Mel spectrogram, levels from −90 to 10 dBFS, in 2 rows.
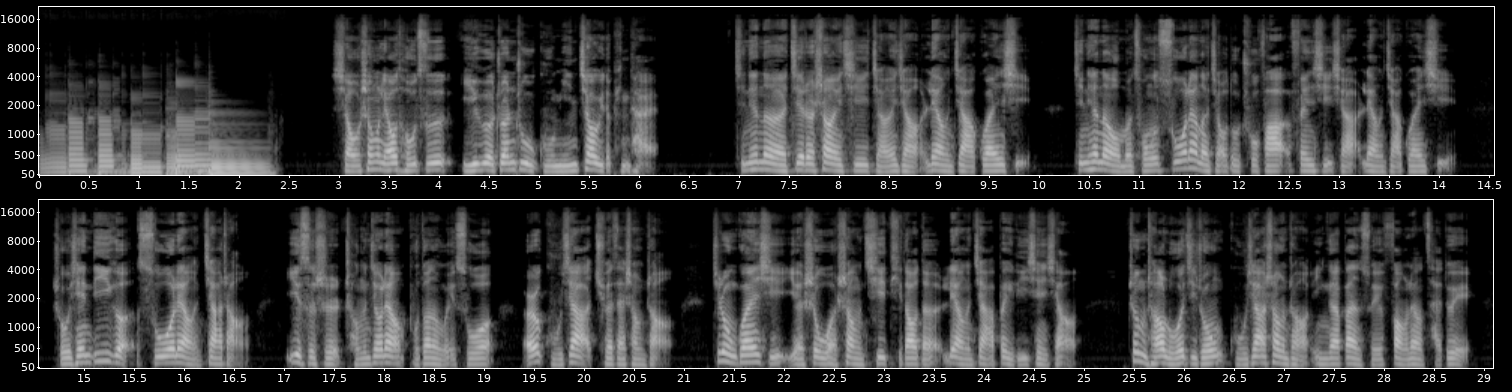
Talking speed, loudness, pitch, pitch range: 235 characters per minute, -22 LUFS, 140 Hz, 125-155 Hz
